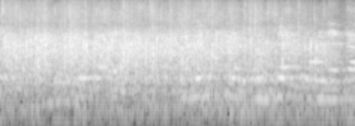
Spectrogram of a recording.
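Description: A woman speaks through a microphone in a large echoing hall.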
